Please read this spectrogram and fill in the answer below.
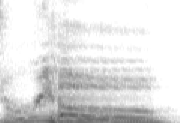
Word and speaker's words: Rojo: Rojo, it's called. Richard G says Rioho.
